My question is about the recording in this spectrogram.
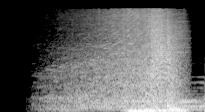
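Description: A whoosh sound effect for a logo intro: a rising rush of noise that swells with a deep rumble underneath and cuts off abruptly just before two seconds in.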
